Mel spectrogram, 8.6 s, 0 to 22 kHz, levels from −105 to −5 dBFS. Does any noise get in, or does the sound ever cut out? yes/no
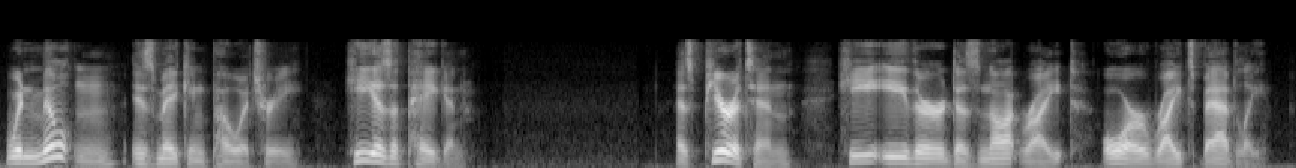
no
